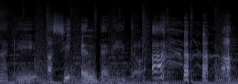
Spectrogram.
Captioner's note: laugh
